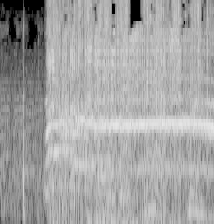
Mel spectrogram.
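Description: A faint knock, then a cricket appeal: one loud, high shout held at a steady pitch for about a second and a half over crowd noise, as the fielders appeal for a wicket.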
